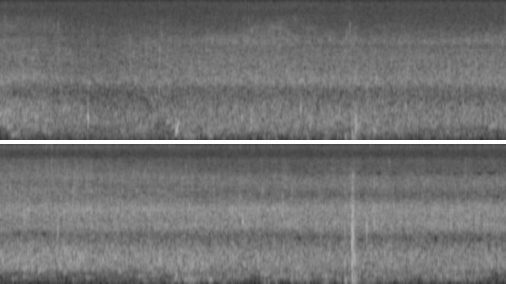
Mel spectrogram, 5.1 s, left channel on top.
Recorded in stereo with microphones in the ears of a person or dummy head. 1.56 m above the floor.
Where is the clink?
No clink in this recording.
